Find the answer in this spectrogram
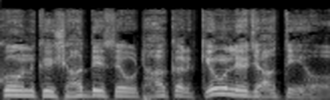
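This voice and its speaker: This is a man doing a raspy, cartoonish character voice. He keeps to a moderate pace. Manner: calls her "senorita".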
